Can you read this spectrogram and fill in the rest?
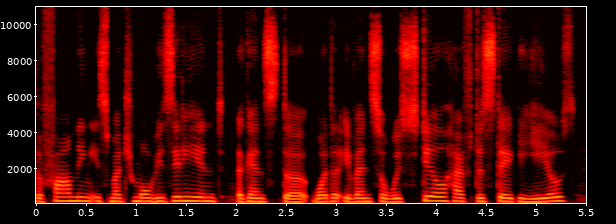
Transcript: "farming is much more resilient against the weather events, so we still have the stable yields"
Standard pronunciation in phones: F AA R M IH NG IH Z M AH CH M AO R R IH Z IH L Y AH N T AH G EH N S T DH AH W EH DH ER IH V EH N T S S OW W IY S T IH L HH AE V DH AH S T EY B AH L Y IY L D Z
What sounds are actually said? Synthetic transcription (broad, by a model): F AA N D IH NG IH Z M AH CH M AO R R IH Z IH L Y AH N T AH G EH N S T DH AH W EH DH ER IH V EH N T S S OW W IY S T IH L HH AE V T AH S T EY AH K Y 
